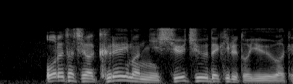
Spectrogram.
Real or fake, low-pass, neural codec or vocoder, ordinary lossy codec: real; 5.4 kHz; none; none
